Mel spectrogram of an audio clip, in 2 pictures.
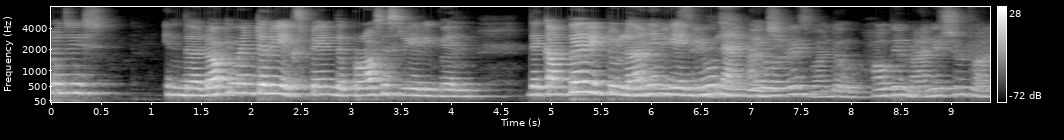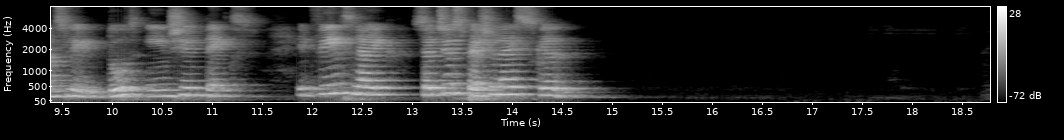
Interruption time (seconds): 5.7 s

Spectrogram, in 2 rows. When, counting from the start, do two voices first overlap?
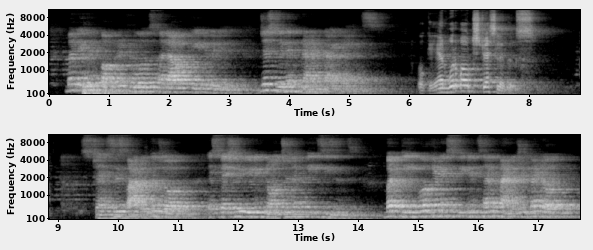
none

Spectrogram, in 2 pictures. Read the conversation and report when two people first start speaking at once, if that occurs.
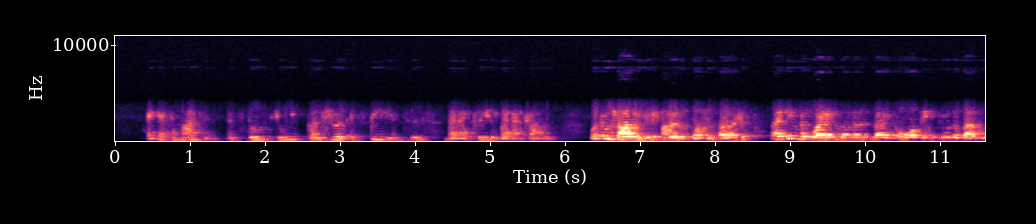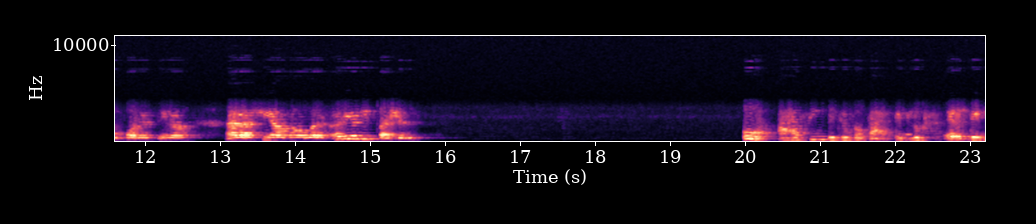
6.5 s

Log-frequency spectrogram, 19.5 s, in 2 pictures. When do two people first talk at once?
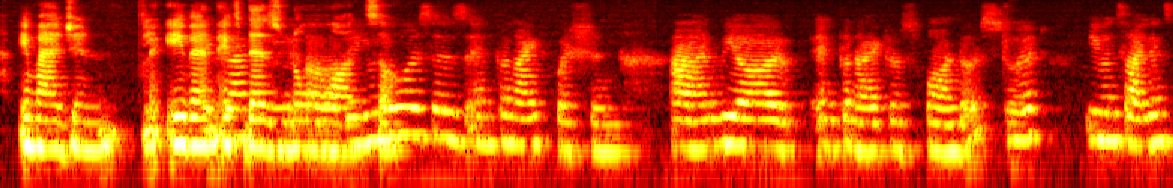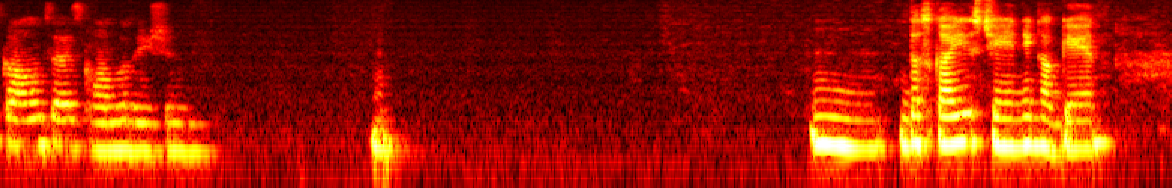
1.7 s

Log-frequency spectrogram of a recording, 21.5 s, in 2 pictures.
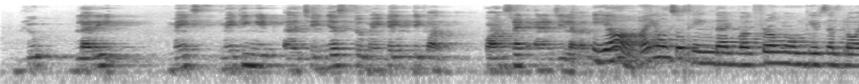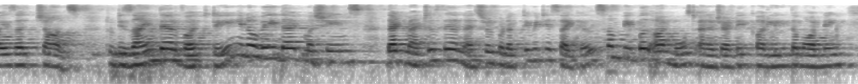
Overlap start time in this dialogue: none

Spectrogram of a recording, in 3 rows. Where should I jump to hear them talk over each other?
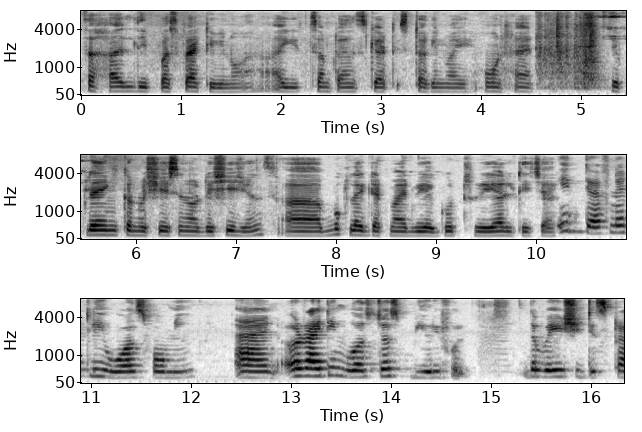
none

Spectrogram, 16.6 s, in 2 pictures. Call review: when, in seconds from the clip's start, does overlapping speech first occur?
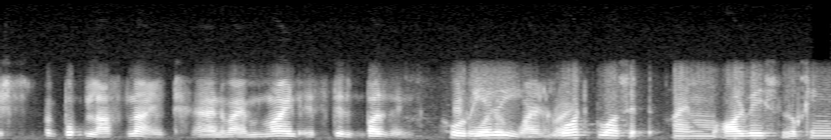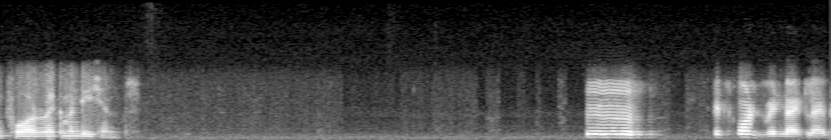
4.5 s

